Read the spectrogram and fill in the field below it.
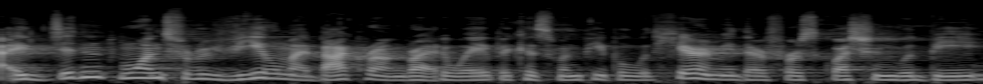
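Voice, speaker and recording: This woman has a very deep, low pitch and a bright, sharp tone, speaking at a fairly quick pace with a non-native accent, ordinary pitch variation and hardly any pauses. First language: not English. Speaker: business founder. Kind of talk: award acceptance speech. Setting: stage with audience. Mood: earnest, heartfelt. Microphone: podium.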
